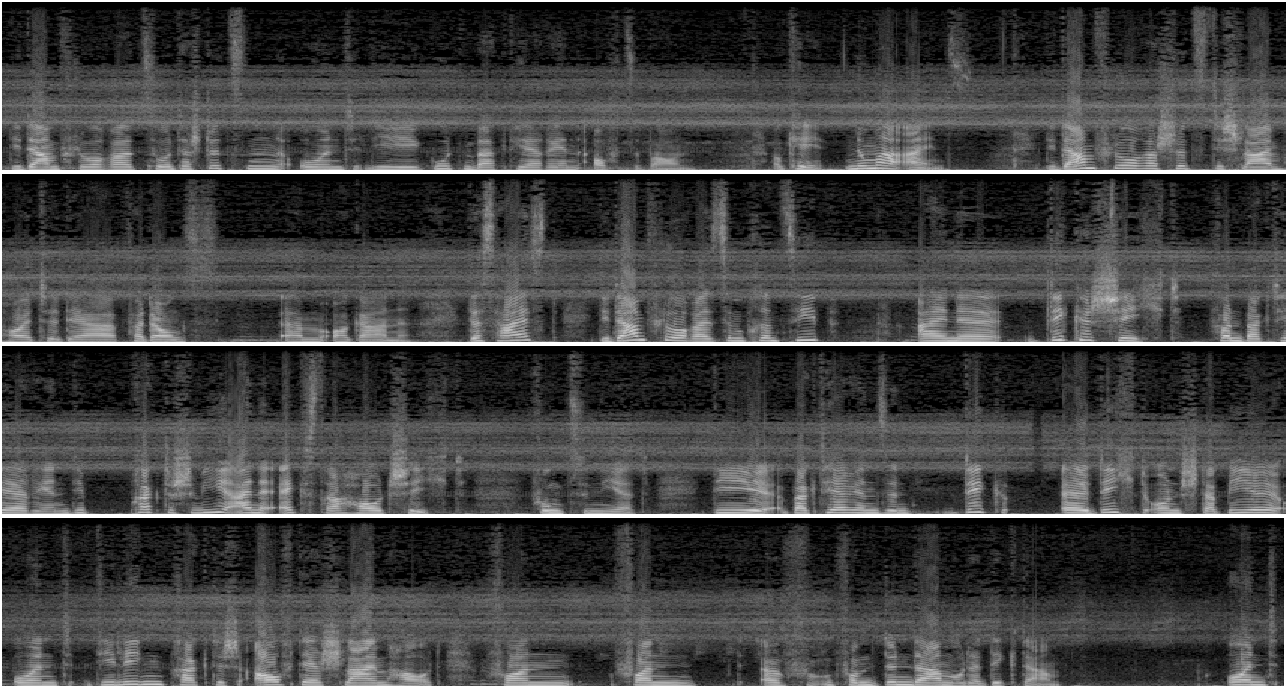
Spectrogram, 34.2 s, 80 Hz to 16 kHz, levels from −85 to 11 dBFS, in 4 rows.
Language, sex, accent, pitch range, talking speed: German, female, German, 190-230 Hz, 105 wpm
